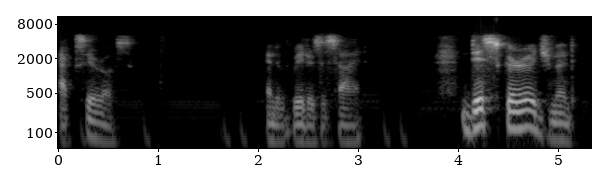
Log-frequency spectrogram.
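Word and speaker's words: Axieros: Readers aside, Axeros. I'm is spelled A X I E R O S. And I'm pronouncing that Axios.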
